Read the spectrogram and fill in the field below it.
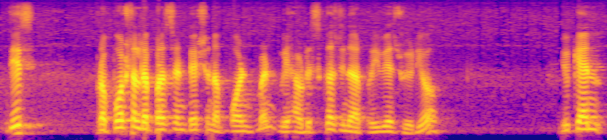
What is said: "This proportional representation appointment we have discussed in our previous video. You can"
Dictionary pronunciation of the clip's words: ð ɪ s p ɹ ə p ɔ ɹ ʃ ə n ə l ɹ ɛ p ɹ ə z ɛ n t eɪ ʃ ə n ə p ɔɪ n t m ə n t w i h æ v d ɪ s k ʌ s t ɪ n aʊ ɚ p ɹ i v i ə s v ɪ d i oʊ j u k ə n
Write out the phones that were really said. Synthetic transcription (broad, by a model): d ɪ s p ɹ ə p ɔ ɹ ʃ ə n ə l ɹ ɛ p ɹ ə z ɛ n t eɪ ʃ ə n ə p ɔɪ n t m ə n t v i h æ v d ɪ s k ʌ s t ɪ n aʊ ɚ p ɹ i v i ə s v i d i oʊ j u k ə n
